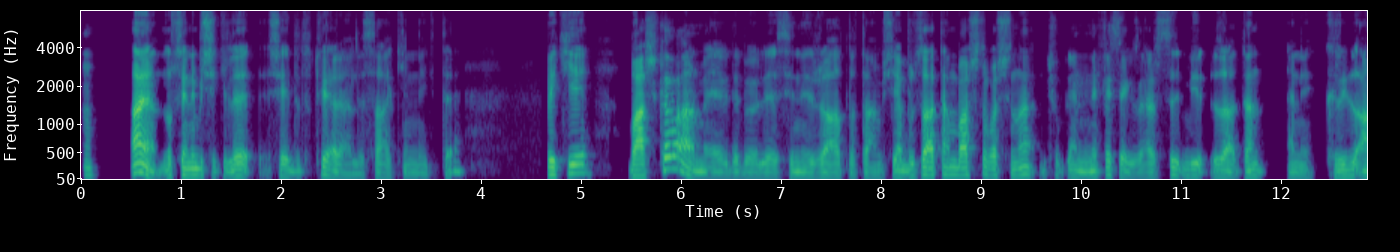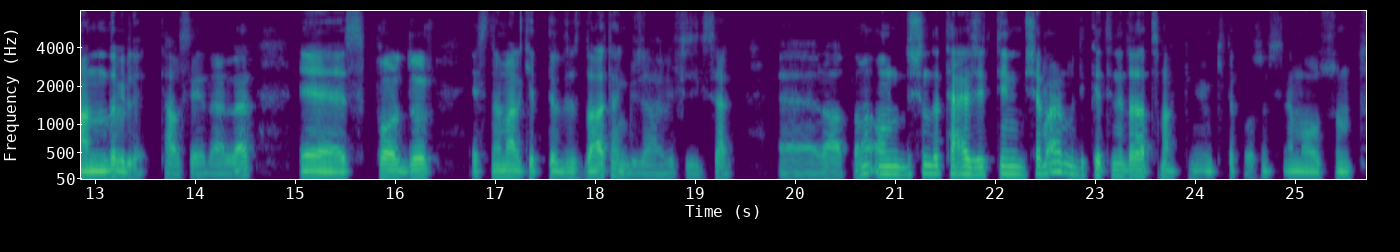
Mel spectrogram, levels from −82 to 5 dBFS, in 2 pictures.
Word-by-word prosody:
Hıı. 120 -1 -6 0.4
Aynen, - - +10
o - - +1
seni 115 -1 +3
bir - - -2
şekilde 90 -5 0
şey 100 -4 -3
de 90 - -7
tutuyor - - -2
herhâlde, 70 -2 -3
sakinlikte. 75 - -8 0.8
Peki, 145 +4 +3 0.3
başka 105 - +6
var 220 - +5
mı 85 -2 0
evde 80 0 -6
böyle 80 -1 -4
seni 80 -2 -4
rahatlatan 80 -1 -2
bir - - -11
şey? 95 -1 0
Bu 100 - -1
zaten 120 +5 +3
başlı 120 +2 +2
başına 110 +3 -1
çok, - - -14
hani, 90 -4 -2
nefes 90 +6 -3
egzersizi, 80 - -3
bir 105 - -2
zaten, 100 0 0 0.2
hani, 75 -2 -7
kriz 100 +3 -2
anında 90 +1 +4
bile 80 -3 -3
tavsiye 75 - -6
ederler. 70 0 -3 0.5
Eee, 85 -2 +4
spordur, 95 0 +1 0.4
esneme 95 +1 -2
hareketleridir 85 -2 -2
zaten 80 +1 0
güzel 70 +1 -9
bir 70 - -9
fiziksel 65 -2 -8 0.5
eee, 75 0 -9
rahatlama. 75 - -4
Onun 130 -2 +2
dışında 140 +2 0
tercih 130 -2 +4
ettiğin 130 0 0
bir - - -9
şey 140 - +1
var 170 - +3
mı? 140 -6 -2
Dikkatini 105 -2 -3
dağıtmak 100 -2 -1
Ne 95 - -12
bileyim, 90 -2 -8
kitap - - -13
olsun, 75 +4 -9
sinema 85 0 -4
olsun, 85 0 -5
90 Hz, 145 wpm, -26 LUFS, 80-115 Hz, 0.8 s, Aynen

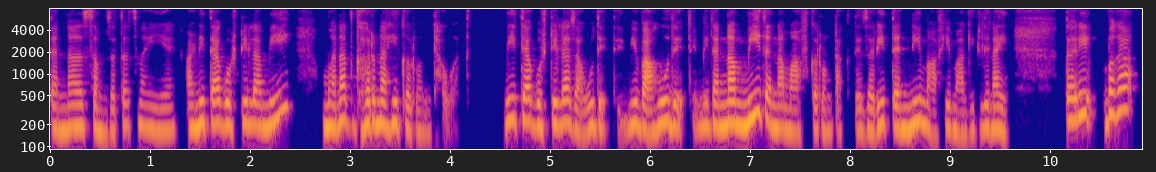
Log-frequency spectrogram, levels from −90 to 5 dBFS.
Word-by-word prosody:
त्यांना 185 +1 0
समजतच 170 +3 -5
नाहीये. 175 -3 -4 0.2
आणि 195 +3 +3
त्या 210 +1 +4
गोष्टीला 200 +1 -1
मी 235 - +1 0.4
मनात 195 +1 +1
घर 205 +2 +3
नाही 205 +2 +1
करून 160 -3 -6
ठेवत. - - -15 0.4
मी 230 - +2
त्या 225 - +4
गोष्टीला 205 +1 +1
जाऊ 170 0 -2
देते, 200 - -7
मी 205 - +1
वाहू 185 +6 +5
देते. 195 - -3
मी 190 - -2
त्यांना, 200 +1 +5
मी 255 +9 +7
त्यांना 185 -8 +1
माफ 160 -1 -3
करून 165 -1 -5
टाकते. 165 -2 -9
जरी 175 +4 -1
त्यांनी 185 +4 +3
माफी 185 0 -4
मागितली 170 +4 -5
नाही. 175 -2 0 0.6
तरी 235 +5 +4 0.2
बघा, 310 +3 +5
190 Hz, 185 wpm, -23 LUFS, 170-210 Hz, 0.6 s, मी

